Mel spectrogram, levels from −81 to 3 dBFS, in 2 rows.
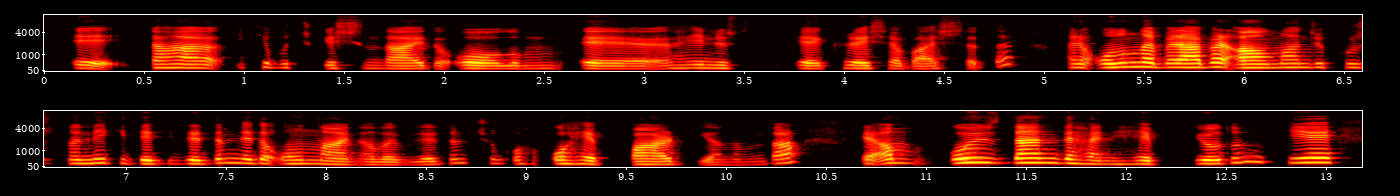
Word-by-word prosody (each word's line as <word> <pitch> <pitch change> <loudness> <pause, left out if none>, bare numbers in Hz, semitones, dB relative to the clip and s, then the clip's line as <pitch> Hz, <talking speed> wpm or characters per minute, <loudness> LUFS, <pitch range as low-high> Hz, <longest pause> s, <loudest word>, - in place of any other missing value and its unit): eee, 470 -2 -2 0.2
daha 210 -1 +2
2,5 220 -2 -15
yaşındaydı 175 -2 -4
oğlum, 170 0 -2
eee, 160 -1 -2
henüz, 185 -2 -7 0.3
eee, 165 -2 -3
kreşe 170 -2 -4
başladı. 155 +3 -10 0.3
Hani, 220 0 -3
onunla 250 +2 +3
beraber 235 +2 +8
Almanca 230 +2 +2
kursuna 225 -1 -9
ne 250 +2 -1
gidebilirdim 215 +1 -3
ne 240 0 -1
de - - +1
online 195 -6 -3
alabilirdim 165 +9 -9
çünkü 230 -2 -19
o - - -15
o 215 0 -2
hep 190 -3 -1
vardı 175 0 +1
yanımda. 165 - -6 0.3
Eee, - - 0
am 245 0 -2
o 260 +3 +8
yüzden 275 -1 +6
de, 245 - +3
hani, 195 -3 -6
hep 195 -1 -3
diyordum 275 +10 -1
ki, 280 +1 +6
210 Hz, 165 wpm, -23 LUFS, 175-235 Hz, 0.3 s, beraber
